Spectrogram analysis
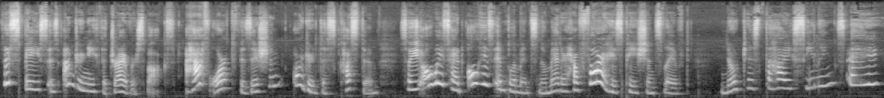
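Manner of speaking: high squeaky gnome showing off; smug gnome. A narrator's reading. Gnome seller boasting about the carriage to his buyer, smug squeak. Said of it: "said the gnome smugly".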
